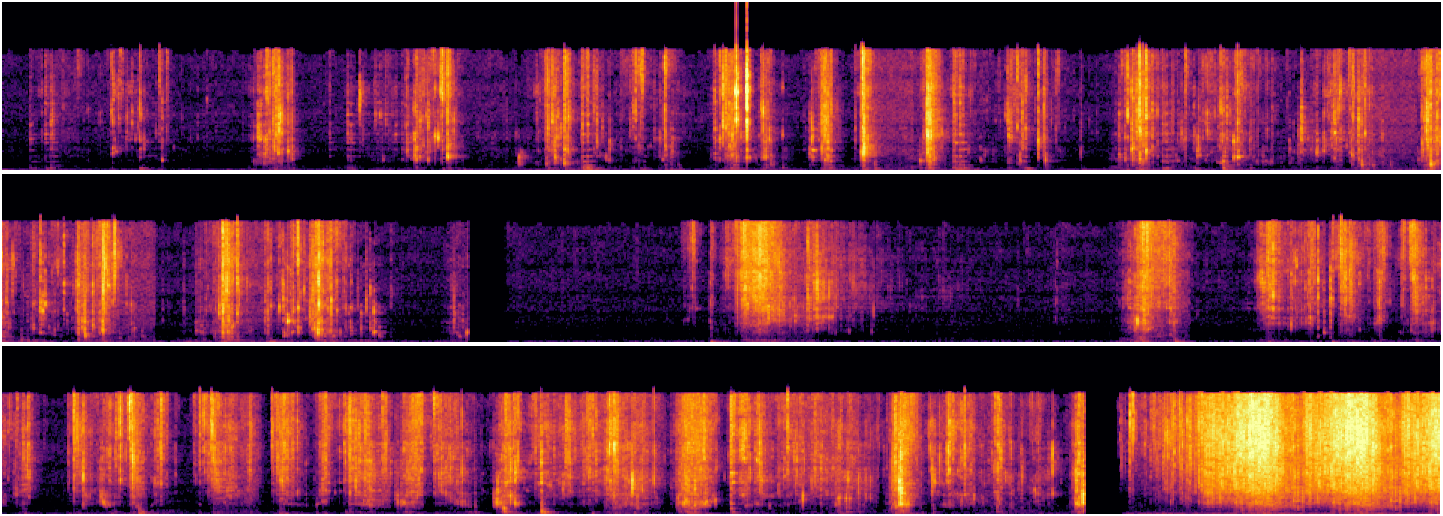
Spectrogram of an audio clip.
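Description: Hands squishing slime in a bowl. There is a run of wet clicks and pops from a clear slime, then sparser squelches and clicks from a bowl of tiny jelly beads. Near the end comes a loud, dense crackling as a foam-bead slime (floam) is pressed.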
